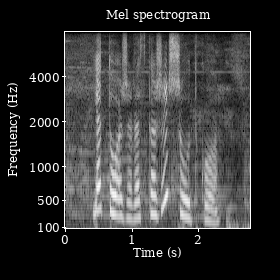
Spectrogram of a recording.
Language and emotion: Russian, positive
